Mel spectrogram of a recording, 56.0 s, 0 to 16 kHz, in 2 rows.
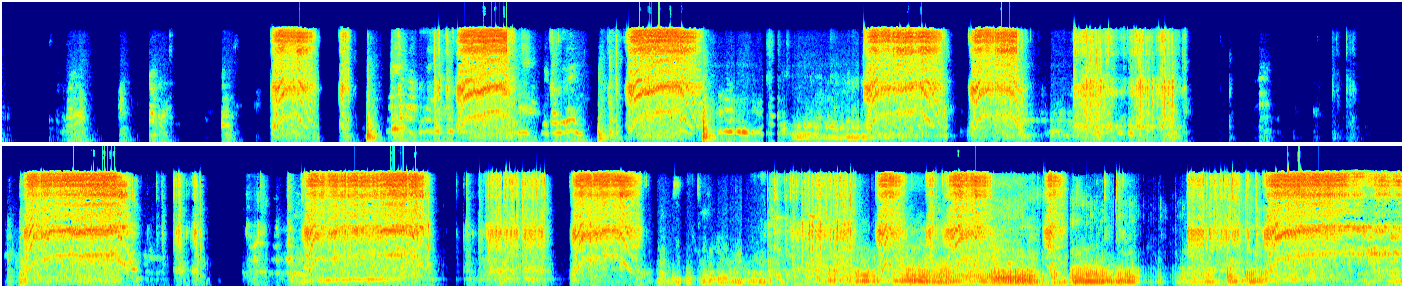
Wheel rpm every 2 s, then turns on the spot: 0, 0, 10, 30, 30, 60, 70, 40, 30, 100, 50, 20, 0, 0, 140, 40, 10, 170, 70, 40, 60, 0, 20, 40, 10, 0, 50, 210.
10-12 20-24 30-32 36-38 40-42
